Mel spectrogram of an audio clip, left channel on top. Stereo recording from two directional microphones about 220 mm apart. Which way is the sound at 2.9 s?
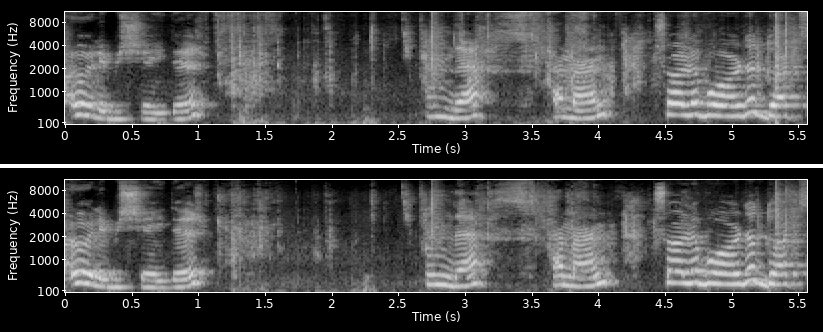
Centre (ahead or behind).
